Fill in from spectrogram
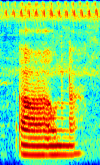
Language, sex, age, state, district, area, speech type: Telugu, male, 18-30, Andhra Pradesh, Bapatla, urban, spontaneous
